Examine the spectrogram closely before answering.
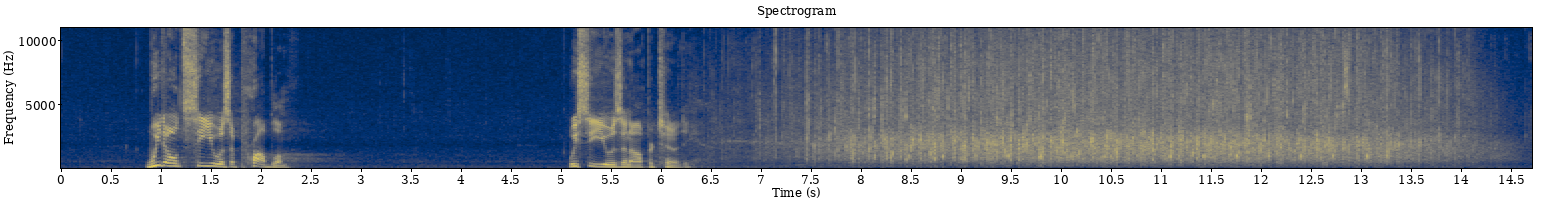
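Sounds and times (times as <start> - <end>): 
speech: 0.8 - 2.4, 5.1 - 6.6
audience applause: 6.4 - 14.7.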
